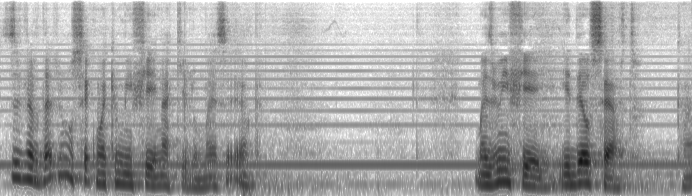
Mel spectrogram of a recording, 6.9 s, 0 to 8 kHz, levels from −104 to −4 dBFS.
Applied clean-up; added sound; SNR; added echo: none; Wind instrument, woodwind instrument; 16 dB; reverberation time 2.1 s.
